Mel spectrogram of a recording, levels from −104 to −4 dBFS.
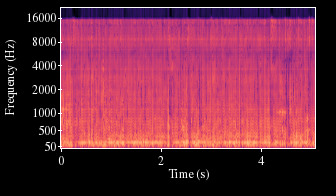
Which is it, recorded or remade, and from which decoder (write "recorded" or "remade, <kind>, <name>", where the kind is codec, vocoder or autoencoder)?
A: remade, vocoder, BigVGAN v2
